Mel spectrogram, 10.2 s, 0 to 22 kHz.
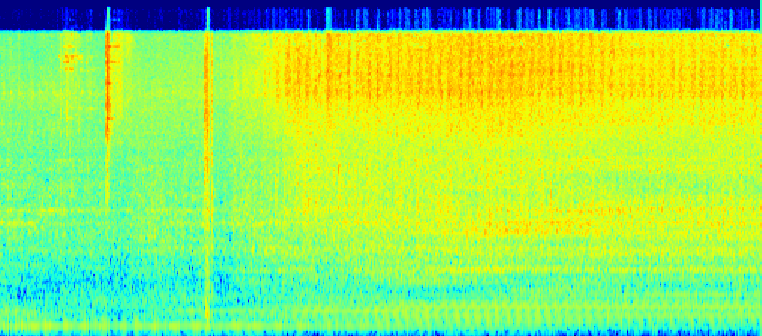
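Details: Mk1 VW Rabbit diesel with replaced, dry-rotted overflow injection hoses, recorded on an iPhone near the engine: after a couple of clicks it starts and settles into a steady, even idle clatter with no misses or knocks; healthy.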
